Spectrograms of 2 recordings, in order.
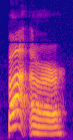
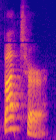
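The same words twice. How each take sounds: First: The middle consonant is a glottal stop. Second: The middle consonant is a clear t sound. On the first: "you use a glottal stop" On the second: "you make a T sound"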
